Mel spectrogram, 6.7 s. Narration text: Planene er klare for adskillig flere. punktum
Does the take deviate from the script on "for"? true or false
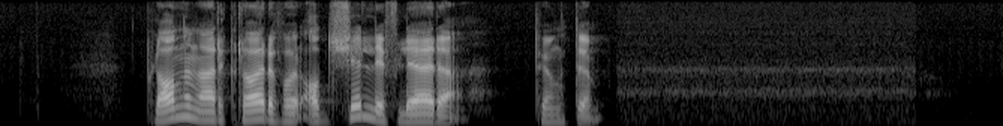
false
